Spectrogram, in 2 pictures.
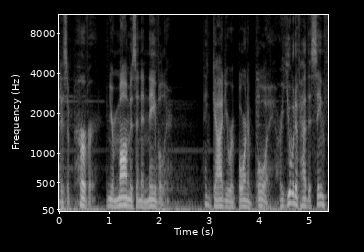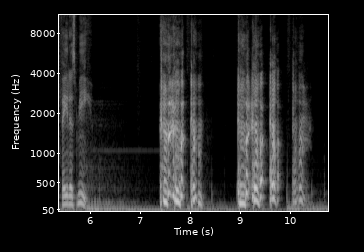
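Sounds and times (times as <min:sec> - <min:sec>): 
speech: 0:00.0 - 0:02.3, 0:02.9 - 0:06.1, 0:07.4 - 0:10.4
person coughing uncontrollably: 0:07.4 - 0:08.3, 0:09.0 - 0:10.4
raspy throat clearing: 0:07.4 - 0:08.3, 0:09.0 - 0:10.4.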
